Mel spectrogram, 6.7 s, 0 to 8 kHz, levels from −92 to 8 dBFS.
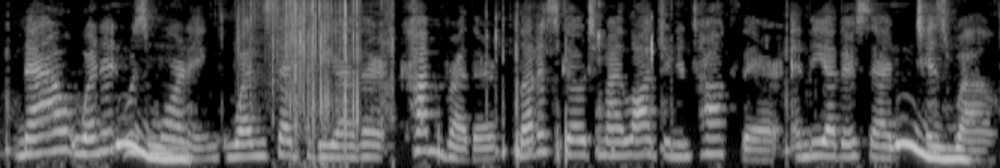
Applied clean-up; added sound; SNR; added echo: classical method spectral subtraction.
